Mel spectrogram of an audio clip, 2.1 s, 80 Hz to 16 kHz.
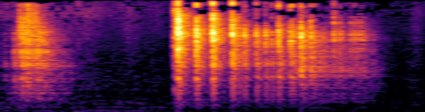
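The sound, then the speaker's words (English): A twelve-sided die is rolled during a tabletop role-playing game, landing in a quick run of bright, hard clatters that bounce closer together and fade out within about a second. “So roll me a d12 and add 6 to it.”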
